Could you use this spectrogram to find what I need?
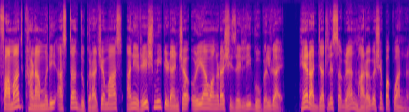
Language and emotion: Goan Konkani, neutral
